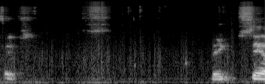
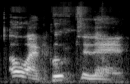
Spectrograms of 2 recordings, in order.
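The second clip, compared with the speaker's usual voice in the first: 1 mock proud; 5 semitones higher than usual. Mock bragging about pooping.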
